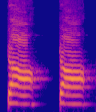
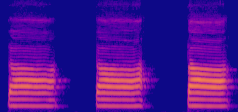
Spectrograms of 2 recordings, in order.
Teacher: জিহ্বার আগা, সামনের উপরে দুই দাঁতের গোড়ায় লাগান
